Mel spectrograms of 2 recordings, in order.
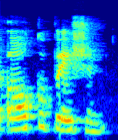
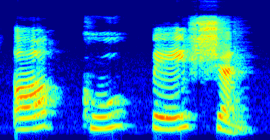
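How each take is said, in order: First: Said in the usual way. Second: "Occupation" very slowly, broken into four syllables. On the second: Shown as a demonstration. Teacher showing how to syllabify the word, syllable by syllable. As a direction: say "Occupation" in separate beats, a gap after each syllable. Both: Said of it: "syllabify the word occupation".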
